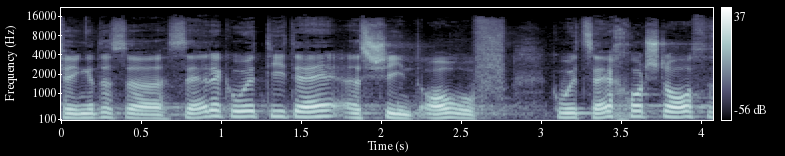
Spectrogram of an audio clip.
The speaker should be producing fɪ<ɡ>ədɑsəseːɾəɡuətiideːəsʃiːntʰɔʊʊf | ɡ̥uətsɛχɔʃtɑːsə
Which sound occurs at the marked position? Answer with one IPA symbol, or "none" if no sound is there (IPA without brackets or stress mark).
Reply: ŋ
